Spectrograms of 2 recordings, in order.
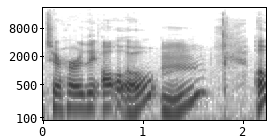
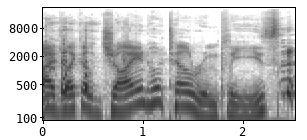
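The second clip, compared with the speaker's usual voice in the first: put-on tape-recorder-altered voice. Retelling a group chat joke about how the game character sounds: Kevin's Yak Bak voice from Home Alone 2. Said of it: "sound like Kevin booking the hotel through the Yak Bak thing".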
